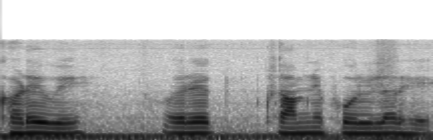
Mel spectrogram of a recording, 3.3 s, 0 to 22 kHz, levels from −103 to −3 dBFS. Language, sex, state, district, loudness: Hindi, male, Chhattisgarh, Sukma, -15 LUFS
